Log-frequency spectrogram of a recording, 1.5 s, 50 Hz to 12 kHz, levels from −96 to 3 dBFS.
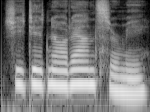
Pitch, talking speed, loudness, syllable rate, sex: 175 Hz, 200 wpm, -14 LUFS, 4.3 syllables/s, female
